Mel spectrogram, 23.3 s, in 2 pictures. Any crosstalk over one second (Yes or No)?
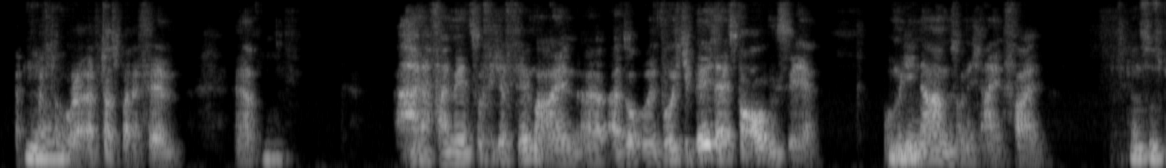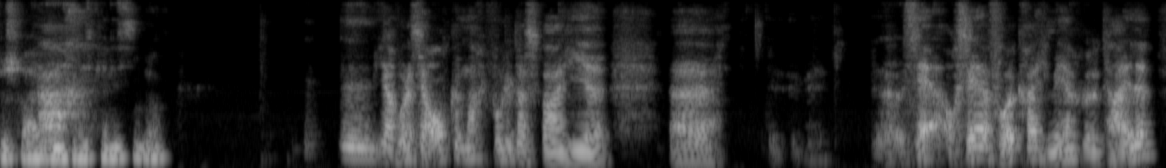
No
